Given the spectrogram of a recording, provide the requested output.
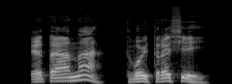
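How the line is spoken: Amused snort. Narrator (Russian): хмыкнул Костя

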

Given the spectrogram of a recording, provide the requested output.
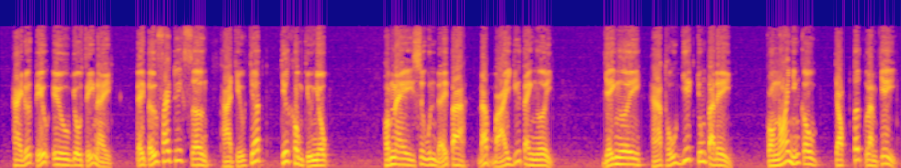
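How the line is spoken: Angry scolding. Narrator (Vietnamese): Hô Diên Dạng Thiện tức giận mắng

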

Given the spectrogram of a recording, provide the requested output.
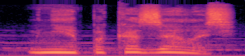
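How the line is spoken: Barely audible whisper. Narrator (Russian): еле слышно прошептала она

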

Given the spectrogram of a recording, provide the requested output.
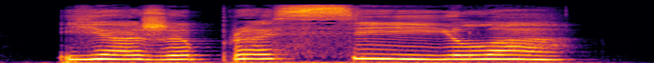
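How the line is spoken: Hopeless moan. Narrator (Russian): простонала обреченно

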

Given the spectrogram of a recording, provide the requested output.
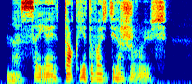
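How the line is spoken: Hoarse mutter. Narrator (Russian): хрипло пробормотал любимый

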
